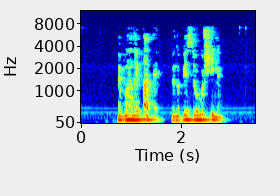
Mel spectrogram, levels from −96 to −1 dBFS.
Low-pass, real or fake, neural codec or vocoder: 7.2 kHz; real; none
